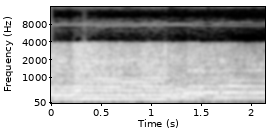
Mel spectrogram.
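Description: Acoustic guitar played solo, an instrumental passage of ringing, sustained notes, with one note sliding up in pitch about halfway through.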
